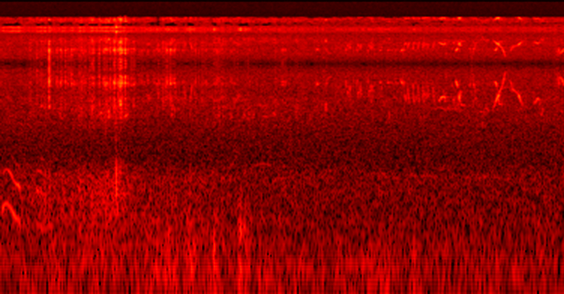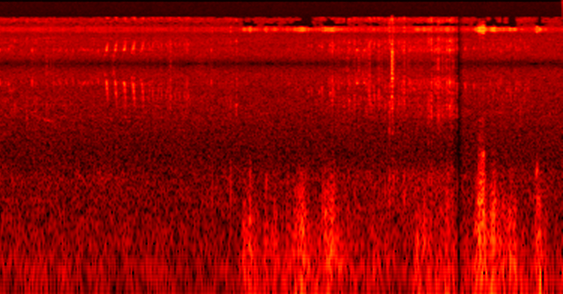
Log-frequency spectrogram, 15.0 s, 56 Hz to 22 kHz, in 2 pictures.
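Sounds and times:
wind noise on microphone: 0.0 - 15.0
faint bird chirps: 3.4 - 10.1.

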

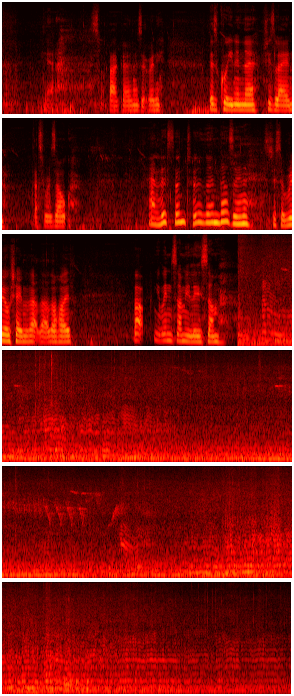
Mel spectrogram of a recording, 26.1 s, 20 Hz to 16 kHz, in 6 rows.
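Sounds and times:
bees buzzing: 12.2 - 26.0.

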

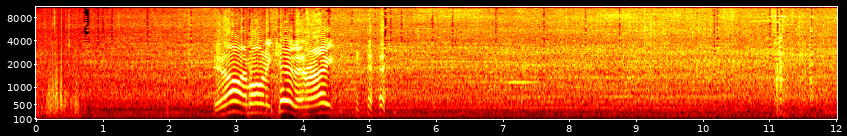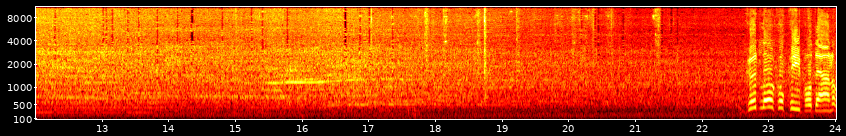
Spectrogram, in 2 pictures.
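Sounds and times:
engine running: 0.0 - 24.0.

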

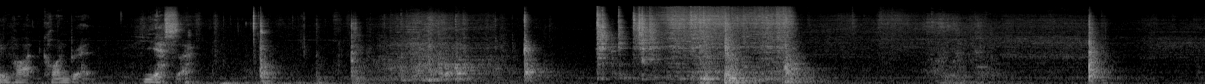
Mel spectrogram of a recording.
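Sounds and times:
pots scraping on stove: 3.5 - 5.4, 6.0 - 10.8
metal pots clanking: 6.0 - 7.6.

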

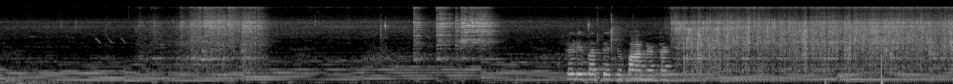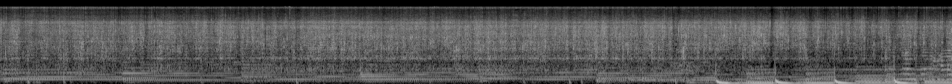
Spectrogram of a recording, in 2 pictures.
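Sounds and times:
background music: 0.0 - 19.0
spices sizzling in hot oil: 0.2 - 19.0.

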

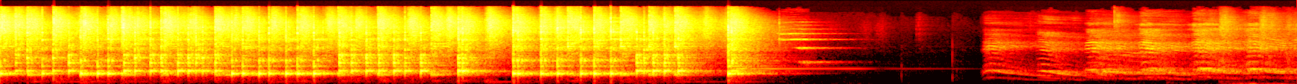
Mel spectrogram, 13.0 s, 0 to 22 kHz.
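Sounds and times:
fast percussion with sticks: 0.0 - 7.8.

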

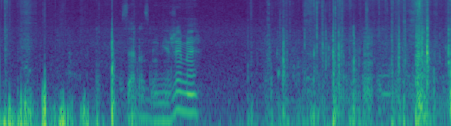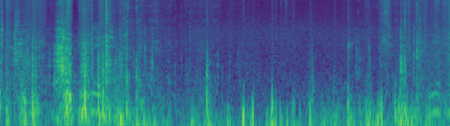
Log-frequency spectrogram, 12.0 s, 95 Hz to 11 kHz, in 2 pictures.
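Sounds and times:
knocks and thumps in boat: 3.3 - 9.0.

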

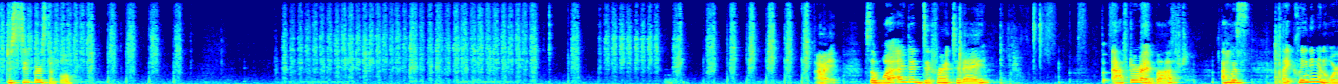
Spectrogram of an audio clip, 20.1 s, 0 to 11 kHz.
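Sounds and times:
nail file rubbing fingernail: 4.2 - 12.3.

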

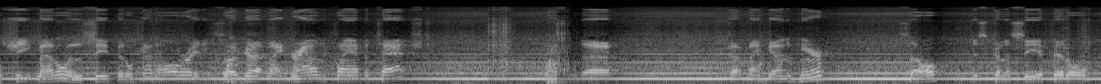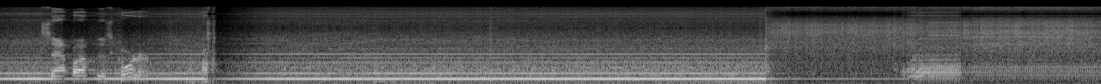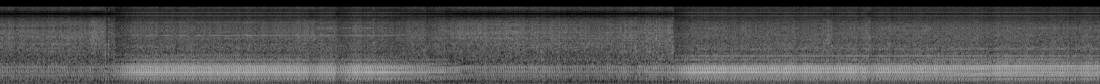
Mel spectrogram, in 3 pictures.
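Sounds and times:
plasma cutter humming: 0.0 - 33.0
plasma arc hissing: 18.6 - 33.0.

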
